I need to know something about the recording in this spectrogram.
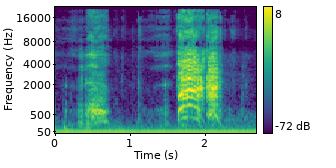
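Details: Female English Cocker Spaniel puppy with kennel cough, since cured: harsh, raspy coughing bursts.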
